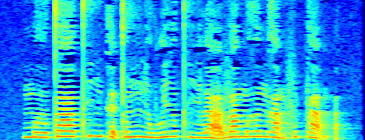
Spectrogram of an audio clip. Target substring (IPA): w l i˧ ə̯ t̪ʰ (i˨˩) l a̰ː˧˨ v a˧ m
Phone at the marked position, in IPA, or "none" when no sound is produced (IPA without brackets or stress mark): i˨˩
